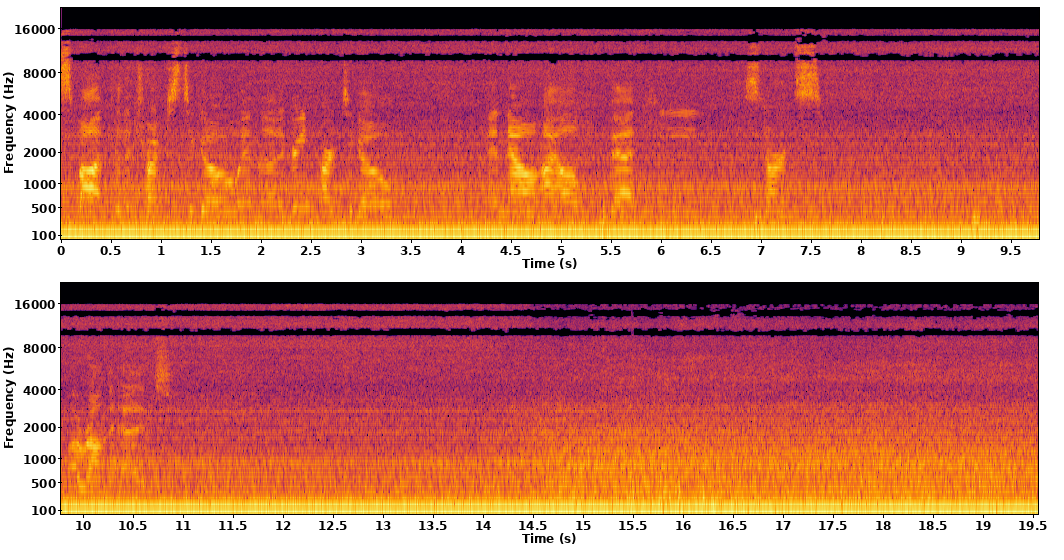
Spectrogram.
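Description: A vehicle engine drones steadily, heard from inside the cab.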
